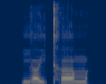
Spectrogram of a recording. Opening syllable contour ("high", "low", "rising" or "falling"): rising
